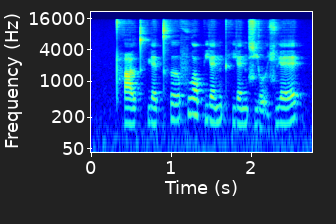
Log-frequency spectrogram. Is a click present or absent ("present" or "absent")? absent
